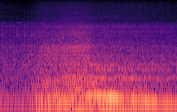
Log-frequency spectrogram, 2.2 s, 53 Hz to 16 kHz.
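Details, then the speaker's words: Chevy K30 squarebody crew cab with a 4BT Cummins diesel swap and NV4500 five-speed, after a 20-mile test drive. A deep, smooth diesel rumble swells evenly with the rev and settles back, with no knocks or rattles. The owner calls it super quiet; the engine sounds healthy. "I'll start it up you'll hear I mean it's super quiet"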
